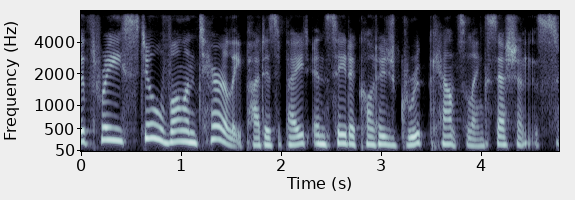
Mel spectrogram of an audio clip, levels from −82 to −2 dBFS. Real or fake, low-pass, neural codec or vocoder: fake; 7.2 kHz; codec, 16 kHz, 2 kbps, FunCodec, trained on Chinese and English, 25 frames a second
